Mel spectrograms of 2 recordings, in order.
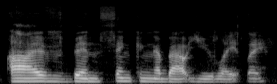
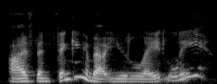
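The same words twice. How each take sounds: First: The voice falls at the end. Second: The voice rises at the end. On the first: "I don't think you want a question mark there"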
